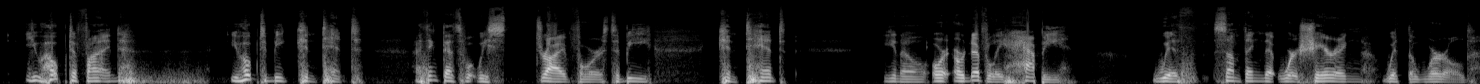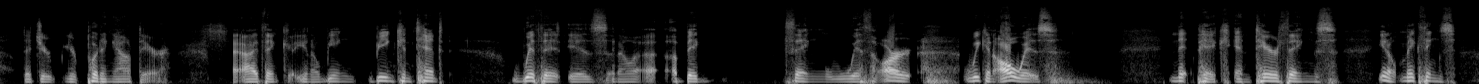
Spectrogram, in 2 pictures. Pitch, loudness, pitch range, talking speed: 135 Hz, -24 LUFS, 120-155 Hz, 140 wpm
